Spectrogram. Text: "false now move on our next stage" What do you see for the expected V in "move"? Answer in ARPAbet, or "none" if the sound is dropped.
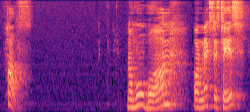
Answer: B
